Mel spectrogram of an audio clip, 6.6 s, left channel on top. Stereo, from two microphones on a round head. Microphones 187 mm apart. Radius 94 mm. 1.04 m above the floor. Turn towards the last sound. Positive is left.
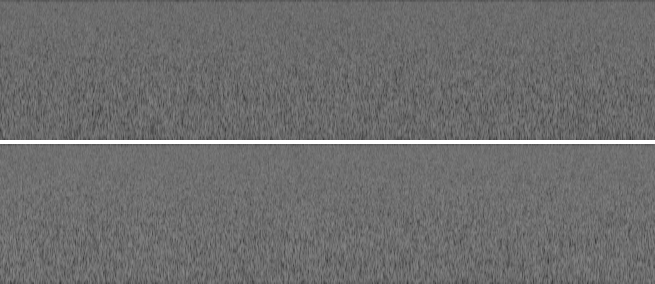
No sound to turn to.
